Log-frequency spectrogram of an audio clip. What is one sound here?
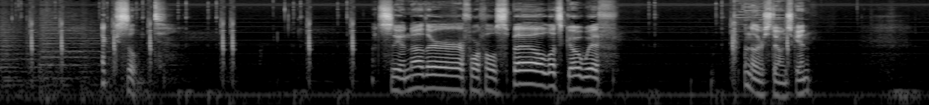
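Soft interface clicks sound as pages of a spell book are flipped.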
